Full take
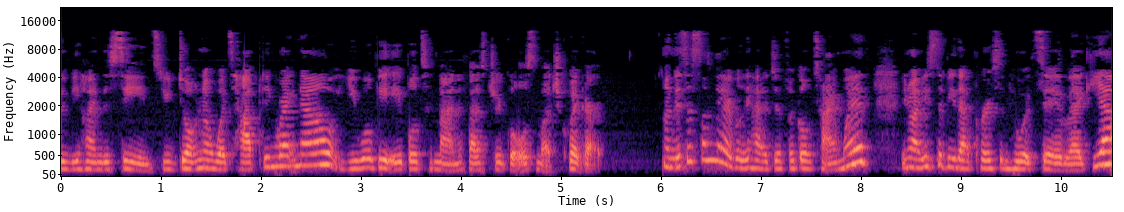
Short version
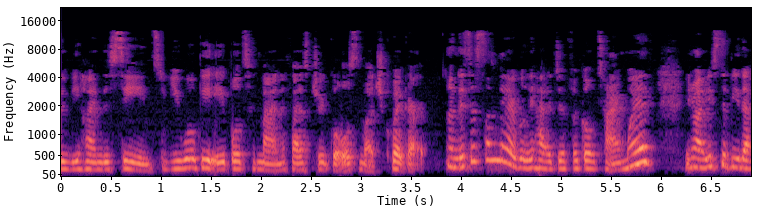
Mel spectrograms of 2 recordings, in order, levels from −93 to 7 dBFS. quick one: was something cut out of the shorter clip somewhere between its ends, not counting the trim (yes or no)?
yes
